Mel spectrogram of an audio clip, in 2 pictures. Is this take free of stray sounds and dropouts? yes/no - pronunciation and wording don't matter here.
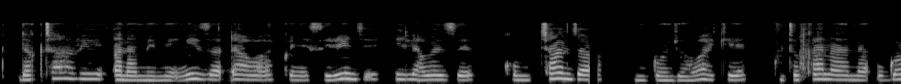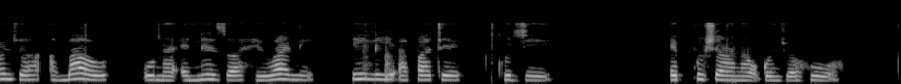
no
